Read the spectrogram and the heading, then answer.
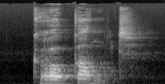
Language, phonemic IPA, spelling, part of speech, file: Dutch, /kroːˈkɑnt/, krokant, adjective, Nl-krokant.ogg
- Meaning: crispy, crunchy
